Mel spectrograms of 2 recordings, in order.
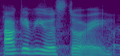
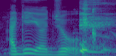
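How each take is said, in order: First: It is said in the speaker's own voice. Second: It imitates how the father sounds.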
